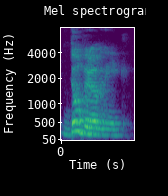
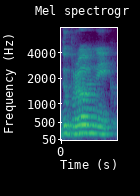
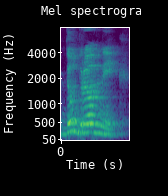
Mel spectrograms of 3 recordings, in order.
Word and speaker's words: Dubrovnik: And for when you come to Croatia, the name of the city is Dubrovnik. Do not pronounce it Dubrovnik or Dubrovnik or whatever else. Remember, Dubrovnik.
